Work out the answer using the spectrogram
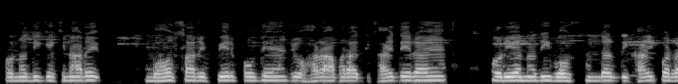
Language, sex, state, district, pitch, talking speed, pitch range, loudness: Hindi, male, Bihar, Bhagalpur, 180 Hz, 205 wpm, 170-185 Hz, -17 LUFS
